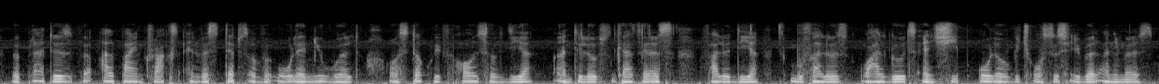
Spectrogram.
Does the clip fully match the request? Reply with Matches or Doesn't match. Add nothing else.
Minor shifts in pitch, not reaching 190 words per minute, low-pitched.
Matches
